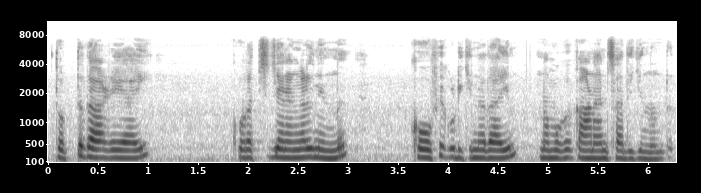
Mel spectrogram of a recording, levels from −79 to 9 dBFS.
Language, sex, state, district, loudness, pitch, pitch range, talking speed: Malayalam, male, Kerala, Kollam, -19 LUFS, 185 Hz, 175-195 Hz, 95 wpm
